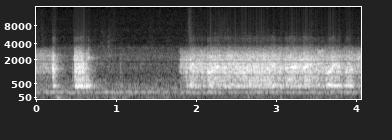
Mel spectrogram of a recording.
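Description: Ham radio transceiver's speaker receiving a 10-meter repeater: a short clip of a distant voice, a second of near quiet, then static comes in abruptly about two seconds in as another station keys up, with a weak voice under the hiss.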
